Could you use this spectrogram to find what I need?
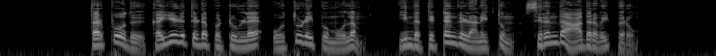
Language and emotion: Tamil, neutral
